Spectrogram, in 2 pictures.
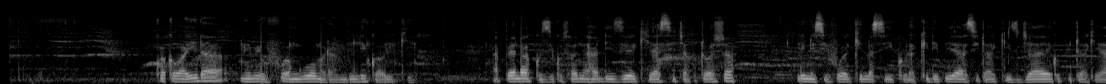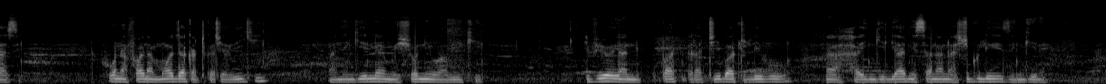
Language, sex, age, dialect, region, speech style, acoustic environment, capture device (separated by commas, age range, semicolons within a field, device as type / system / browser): Swahili, male, 25-34, Kenya - Nairobi Sheng-influenced, Kenya, relaxed, people talking; silence, mobile / Linux / Chrome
